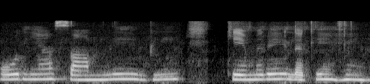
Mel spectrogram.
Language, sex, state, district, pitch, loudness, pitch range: Hindi, female, Chhattisgarh, Balrampur, 235 Hz, -15 LUFS, 225-240 Hz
